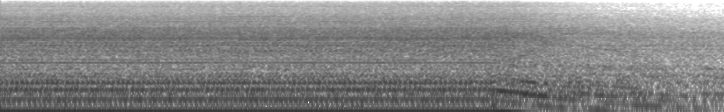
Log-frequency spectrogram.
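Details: Low engine drone with an uneven pulse about four beats a second, then dying away; misfire.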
